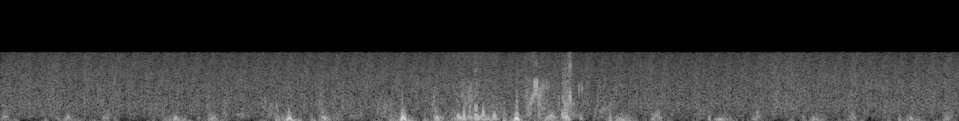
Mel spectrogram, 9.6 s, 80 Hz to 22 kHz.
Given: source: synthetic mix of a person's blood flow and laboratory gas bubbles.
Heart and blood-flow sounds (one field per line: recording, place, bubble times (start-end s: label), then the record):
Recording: Doppler ultrasound of blood flow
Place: precordium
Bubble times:
4.50-5.00 s: bubbles
5.24-5.50 s: bubbles
5.54-5.86 s: bubbles
From the record:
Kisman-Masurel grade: 223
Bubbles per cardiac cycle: several, 3 to 8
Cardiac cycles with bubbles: 10 to 50%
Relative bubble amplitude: loud (0.450 to 0.775)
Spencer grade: 2 (many but less than half of the cardiac periods contain bubble signals, singularly or in groups)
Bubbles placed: anywhere in the cardiac cycle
